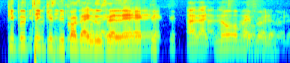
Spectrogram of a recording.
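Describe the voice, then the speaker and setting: A man's voice amid noticeable background noise. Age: 60s. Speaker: DJ; interview guest. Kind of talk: casual chat. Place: studio. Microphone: handheld.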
